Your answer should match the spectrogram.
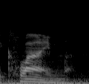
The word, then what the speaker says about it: climb: right next word is climb so again very similar to the word bomb right the last B is silent right we don't really pronounce we don't say climb but right we say climb and if you notice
